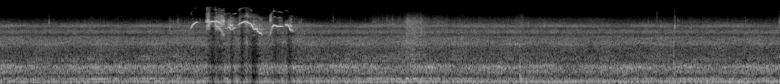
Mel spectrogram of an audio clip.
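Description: Quick, very high swooping chirps, likely a bird's call, about two seconds in and lasting about a second, over a steady outdoor background hum.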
